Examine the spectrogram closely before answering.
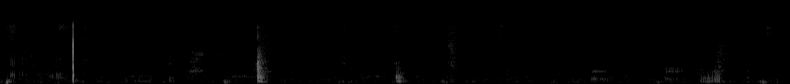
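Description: Hands roll dough softly on a wooden board.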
